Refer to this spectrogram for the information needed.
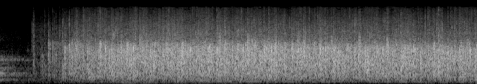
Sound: audience applauds

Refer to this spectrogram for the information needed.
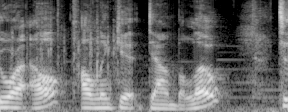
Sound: keyboard typing

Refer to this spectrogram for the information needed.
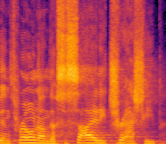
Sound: none

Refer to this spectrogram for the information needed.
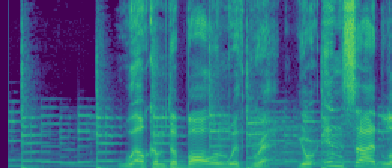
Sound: lively instrumental music; voiceover

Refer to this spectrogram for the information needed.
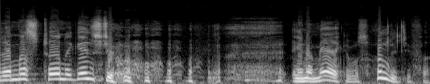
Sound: laughter

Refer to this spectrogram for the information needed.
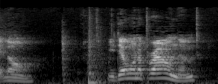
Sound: oven door thumping

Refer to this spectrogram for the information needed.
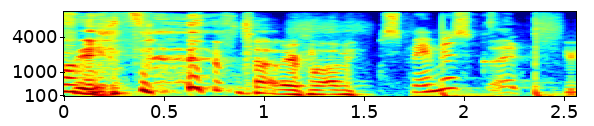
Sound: laughs

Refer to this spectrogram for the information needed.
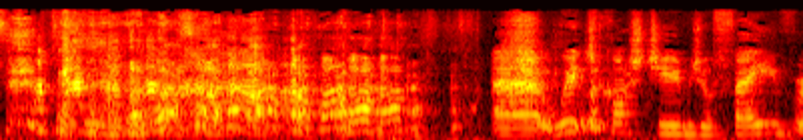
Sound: laughter

